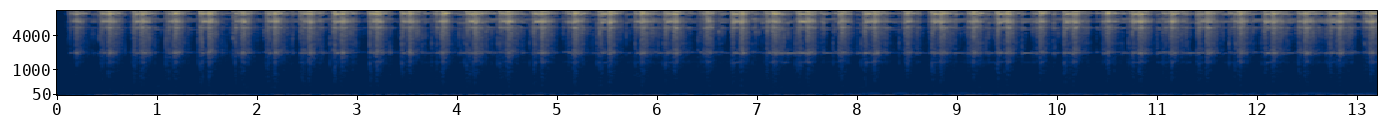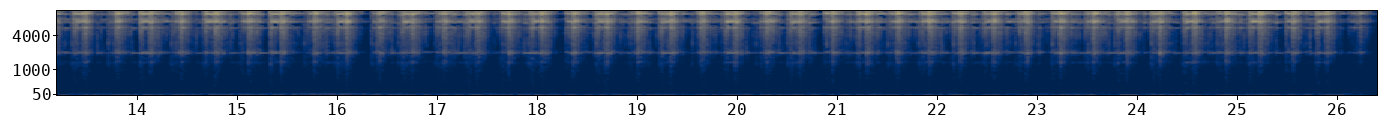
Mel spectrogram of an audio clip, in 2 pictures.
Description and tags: Sleigh bells sound produced by rhythmic shaking of a ring with 6 bells (percussion instrument for children).
Zoom H4n
christmas, sleigh-bells, reindeer, bells, sleigh, jingle-bells, winter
